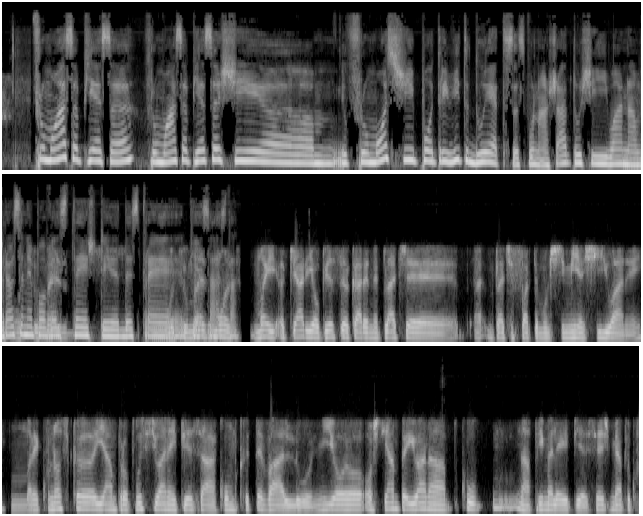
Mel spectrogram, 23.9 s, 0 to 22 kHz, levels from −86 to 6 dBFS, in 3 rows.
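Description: No technical faults are audible.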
